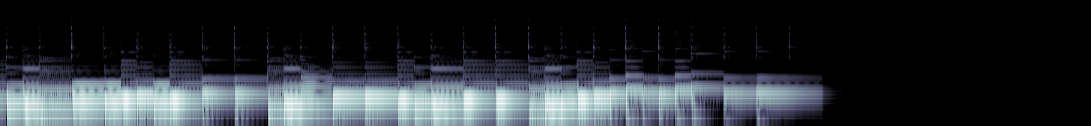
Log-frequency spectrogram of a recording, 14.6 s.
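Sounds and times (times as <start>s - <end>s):
metronome at 69: 0.0s - 11.0s
guitar: 0.0s - 11.1s.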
